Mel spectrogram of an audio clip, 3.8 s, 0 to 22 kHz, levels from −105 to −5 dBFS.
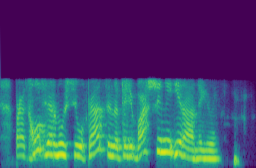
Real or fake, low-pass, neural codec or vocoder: fake; 3.6 kHz; codec, 16 kHz, 1 kbps, X-Codec, HuBERT features, trained on balanced general audio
